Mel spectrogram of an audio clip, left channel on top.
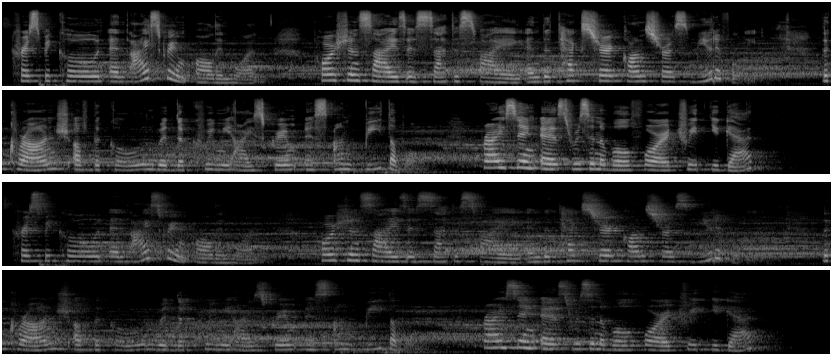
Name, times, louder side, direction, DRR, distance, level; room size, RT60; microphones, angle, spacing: voice 1, 0.0-15.8, left 7 dB, 75° left, 12 dB, 0.6 m, -33 dB
Siren, 0.5-0.6 0.9-13.0, left 1 dB, 30° right, 0.9 m, -50 dB
sound 1, 0.7-14.3, left 1 dB, 5° left, 0.4 m, -45 dB
11.0 x 7.6 x 4.4 m, 1.0 s
head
